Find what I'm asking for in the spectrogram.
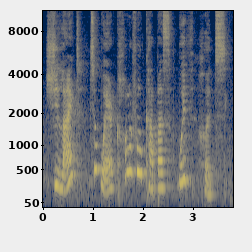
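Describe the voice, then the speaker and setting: A woman reads a children's picture book aloud with theatrical expression. The voice is high and lively, taken at an unhurried pace, with noticeable noise behind it. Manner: animated, theatrical. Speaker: storyteller.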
